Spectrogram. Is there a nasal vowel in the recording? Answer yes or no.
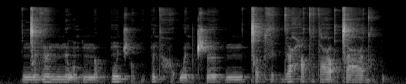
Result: yes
